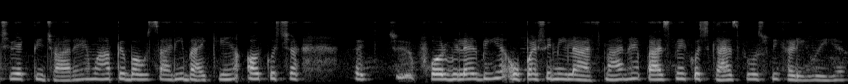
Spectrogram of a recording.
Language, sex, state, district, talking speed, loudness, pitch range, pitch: Hindi, female, Uttar Pradesh, Etah, 220 wpm, -28 LUFS, 225-255 Hz, 240 Hz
